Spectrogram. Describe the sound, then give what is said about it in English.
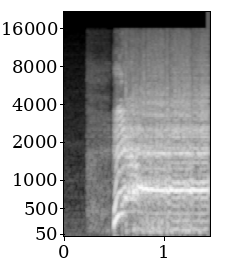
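A man lets out a single loud, sustained yell that starts abruptly after a brief breathy lead-in and holds steady at full volume. “can you yell really, really loudly? Just yell.”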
